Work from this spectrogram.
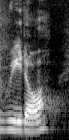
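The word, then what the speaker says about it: Riedel: they're german they're called ridle almost like needle it's pronounced reedle and these are really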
